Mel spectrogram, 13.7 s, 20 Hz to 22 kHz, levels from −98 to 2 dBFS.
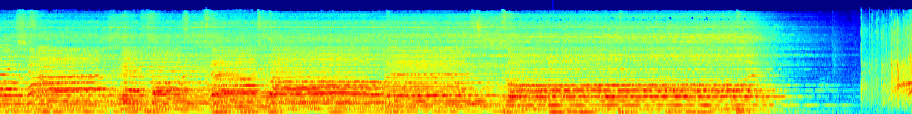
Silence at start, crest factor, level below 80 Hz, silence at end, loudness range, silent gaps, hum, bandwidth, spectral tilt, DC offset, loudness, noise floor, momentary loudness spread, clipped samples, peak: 0 s; 12 dB; -36 dBFS; 0 s; 4 LU; none; none; 16 kHz; -4.5 dB/octave; under 0.1%; -12 LUFS; -48 dBFS; 6 LU; under 0.1%; 0 dBFS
